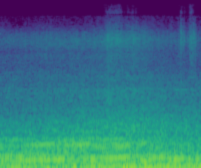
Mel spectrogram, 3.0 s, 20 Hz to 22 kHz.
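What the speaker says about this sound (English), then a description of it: "because of the engine. Now, listen to this growl." A deep, steady Mercedes-Benz W212 E350 V6 engine rumble with a low, throaty growl, holding a constant idle-like drone throughout with a slight swell midway.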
